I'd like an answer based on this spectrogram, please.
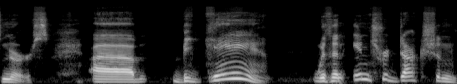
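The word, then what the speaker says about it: Nourse: writer named alan e nurse that's how it was pronounced n-o-u-r-s-e but pronounced nurse um began with an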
